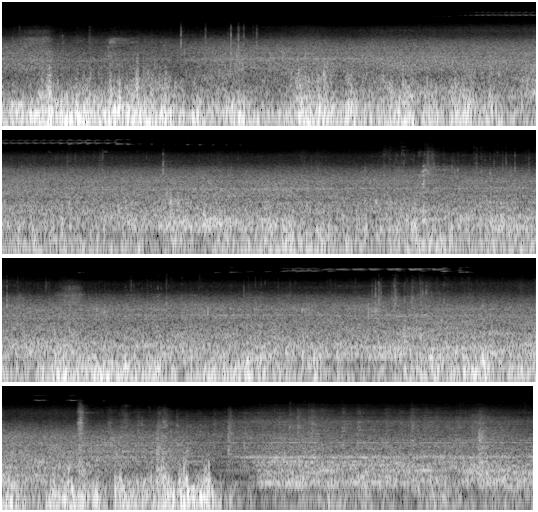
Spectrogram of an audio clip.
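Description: Wind buffeting an action camera's microphone on a moving bicycle, with rolling road noise and a few sharp knocks and rattles. Near the end the wind rumble drops away suddenly, leaving a quieter steady hum.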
